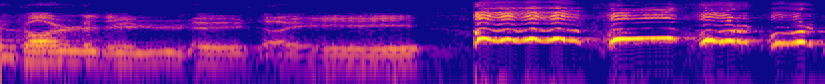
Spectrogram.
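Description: A man singing mock opera: low held notes, then a little over two seconds in, a high falsetto with a wide, fast vibrato in short broken phrases.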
